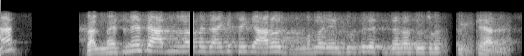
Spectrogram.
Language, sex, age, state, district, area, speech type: Maithili, male, 18-30, Bihar, Samastipur, urban, conversation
